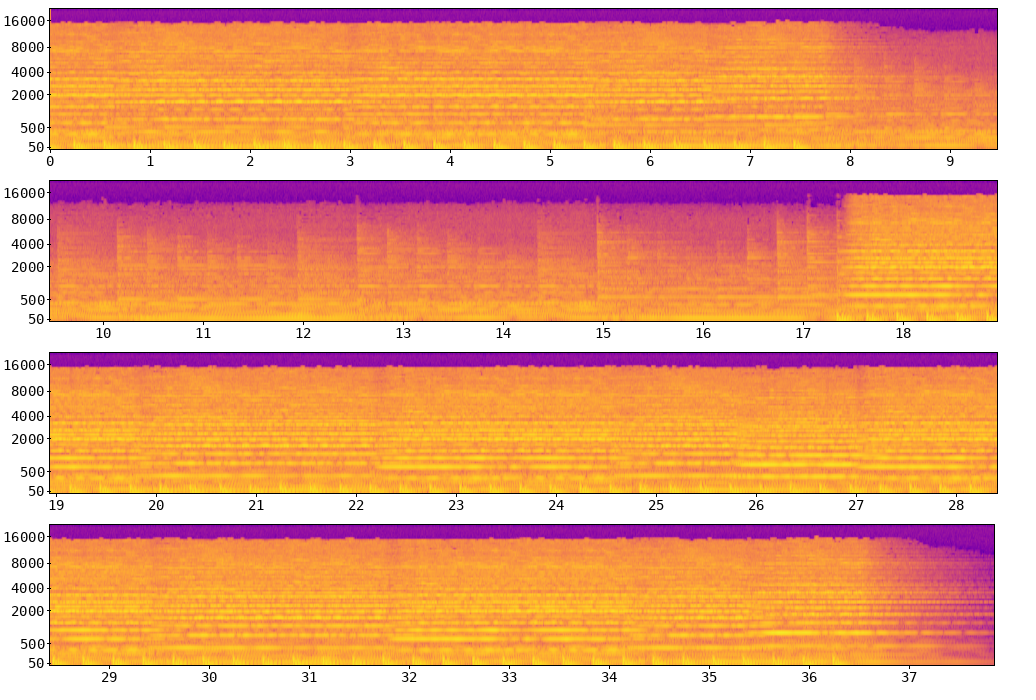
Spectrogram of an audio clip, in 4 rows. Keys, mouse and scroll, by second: 15.0-28.0 drag, 28.1 shift+z.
